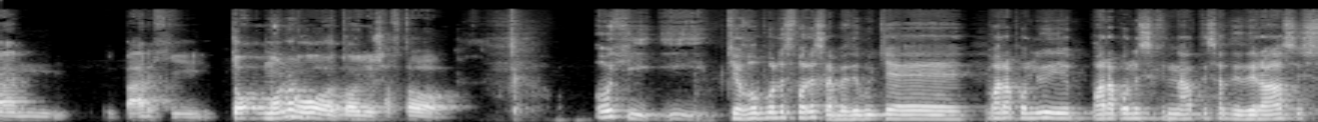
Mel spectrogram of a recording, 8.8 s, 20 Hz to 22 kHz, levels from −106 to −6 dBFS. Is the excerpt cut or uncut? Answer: cut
